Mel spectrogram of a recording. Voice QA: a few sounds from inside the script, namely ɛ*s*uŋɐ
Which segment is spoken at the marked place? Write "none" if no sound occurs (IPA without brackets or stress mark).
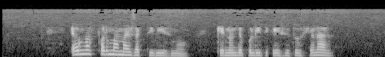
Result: none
